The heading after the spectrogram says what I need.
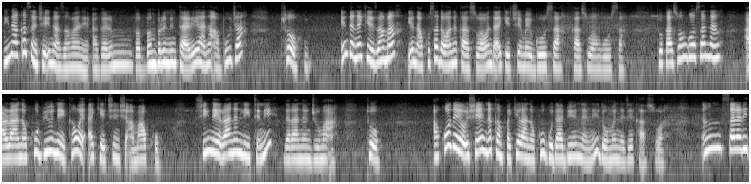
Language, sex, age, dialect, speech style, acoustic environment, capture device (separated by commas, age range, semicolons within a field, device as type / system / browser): Hausa, female, 25-34, Nigeria - Nigerian Standard, happy; relaxed; excited; focused, nature; silence, mobile / Linux / Chrome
